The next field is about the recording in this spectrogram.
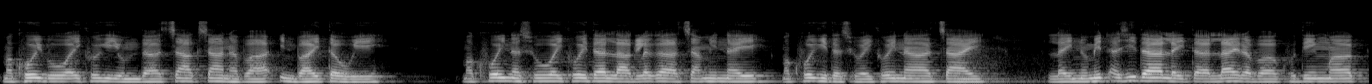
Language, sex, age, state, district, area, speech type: Manipuri, male, 30-45, Manipur, Thoubal, urban, spontaneous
